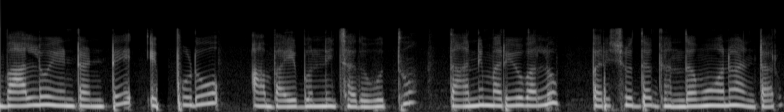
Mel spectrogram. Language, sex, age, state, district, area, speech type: Telugu, female, 18-30, Telangana, Sangareddy, rural, spontaneous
